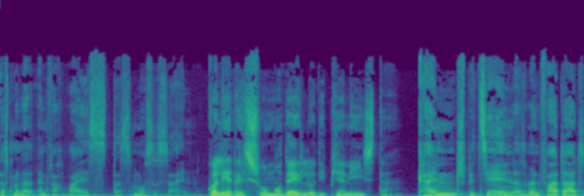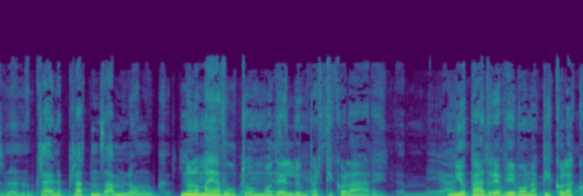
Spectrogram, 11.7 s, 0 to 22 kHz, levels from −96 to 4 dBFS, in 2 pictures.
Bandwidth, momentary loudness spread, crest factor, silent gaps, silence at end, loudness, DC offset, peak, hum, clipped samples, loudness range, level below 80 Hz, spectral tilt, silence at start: 16 kHz; 14 LU; 20 dB; none; 0 s; -22 LUFS; under 0.1%; -2 dBFS; none; under 0.1%; 3 LU; -40 dBFS; -5.5 dB/octave; 0 s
